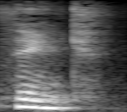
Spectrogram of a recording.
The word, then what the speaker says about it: think: là vous pouvez distinguer le premier mot en th the c'est une prononciation qui va mobiliser les cordes vocales tandis que le mot think c'est un TH un peu plus doux où là on va pas chercher dans la gorge à prononcer de façon plus accentuée en fait alors essaie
